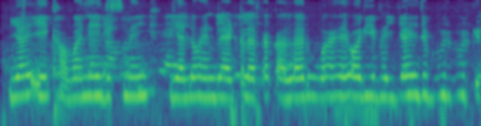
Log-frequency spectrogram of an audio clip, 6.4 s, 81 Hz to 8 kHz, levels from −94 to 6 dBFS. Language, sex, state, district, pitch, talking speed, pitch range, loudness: Hindi, female, Uttar Pradesh, Jalaun, 240 Hz, 195 wpm, 230-250 Hz, -21 LUFS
